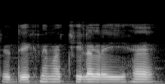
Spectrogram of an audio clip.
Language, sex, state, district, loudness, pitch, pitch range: Hindi, male, Jharkhand, Deoghar, -16 LUFS, 120 Hz, 115-125 Hz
